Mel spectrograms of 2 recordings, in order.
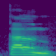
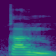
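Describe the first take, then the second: The two takes are said the same way.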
